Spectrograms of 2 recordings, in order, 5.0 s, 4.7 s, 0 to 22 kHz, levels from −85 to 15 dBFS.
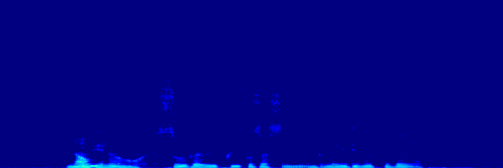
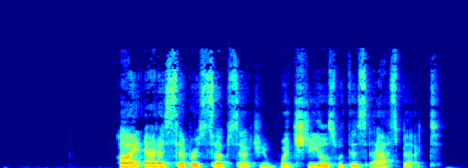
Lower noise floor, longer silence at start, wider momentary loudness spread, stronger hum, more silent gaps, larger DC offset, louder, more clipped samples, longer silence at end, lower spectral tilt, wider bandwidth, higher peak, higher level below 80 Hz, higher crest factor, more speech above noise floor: first, -80 dBFS vs -73 dBFS; second, 0.45 s vs 1.2 s; about the same, 11 LU vs 11 LU; neither; neither; neither; second, -55 LUFS vs -18 LUFS; neither; about the same, 0.3 s vs 0.3 s; first, -7.5 dB/octave vs -4 dB/octave; about the same, 16 kHz vs 16 kHz; second, -36 dBFS vs -2 dBFS; second, -72 dBFS vs -62 dBFS; about the same, 20 dB vs 18 dB; second, 26 dB vs 55 dB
